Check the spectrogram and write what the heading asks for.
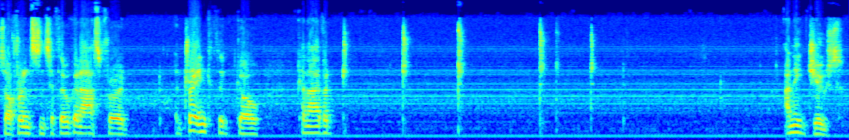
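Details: Former therapist demonstrating, not a real stutter, the most severe stammer type: the speaker anticipates getting stuck, stops, and substitutes another word: stuttering block with word substitution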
